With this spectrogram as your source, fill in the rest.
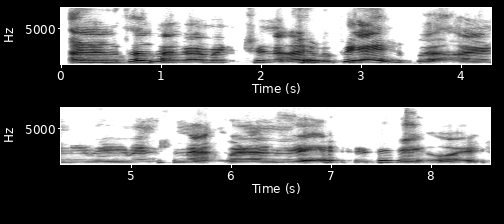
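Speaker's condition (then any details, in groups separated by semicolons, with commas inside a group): Cerebral palsy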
